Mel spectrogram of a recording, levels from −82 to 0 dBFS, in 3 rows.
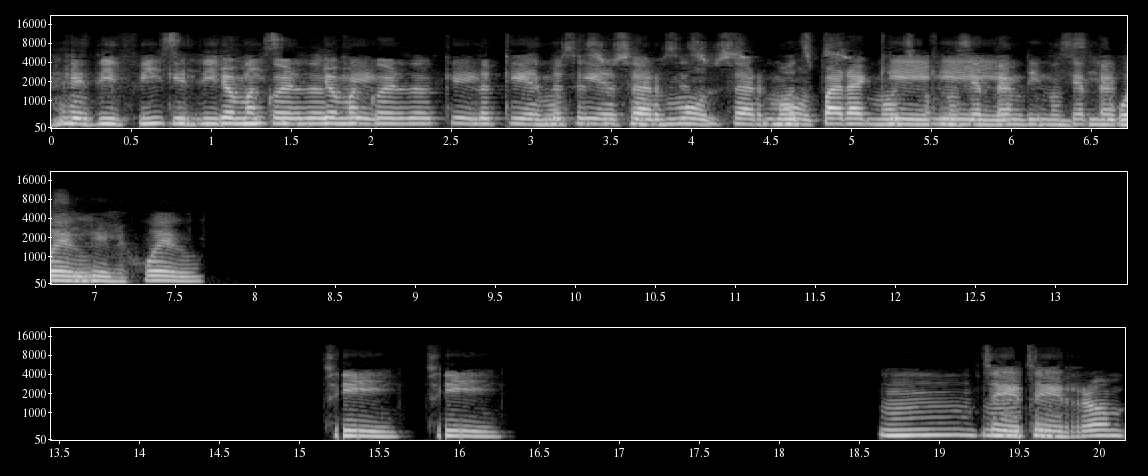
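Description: Throughout the clip, a doubled audio track places a second, equally loud copy of the speech about 0.7 s behind the first. It is likely a second capture path or a misaligned edit. On a spectrogram, every syllable's harmonic pattern repeats as a clean, full-band shadow with no reverberant tail.

At 2.98, 5.44, 6.60, 7.62 and 19.46 s, compressed frames are skipped. Each time, the speech leaps forward by roughly 0.2 to 0.5 s, consistent with whole frames of about 46 ms being lost.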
